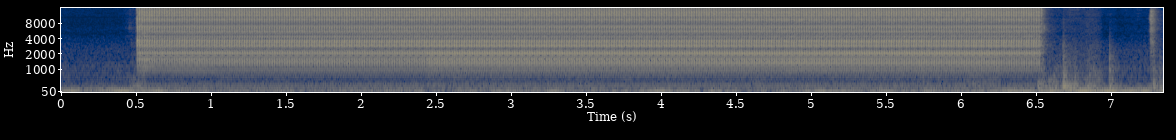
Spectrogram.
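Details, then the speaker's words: ESP D5131NT 120V 1800W line conditioner (isolation transformer) on bench power-up: harsh steady mains buzz holding unchanged; source not yet found, simple repair involving a 3 kohm resistor follows. "So yeah, that wasn't a fun sound to hear coming from potentially my stuff. So I'm going to show you where that noise comes from and how to repair it."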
